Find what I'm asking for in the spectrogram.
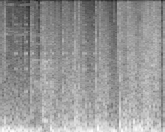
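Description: A grenade blast and rapid gunfire in the tactical shooter Valorant, loud and dense throughout a short burst, with booming impacts under continuous crackling shots.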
